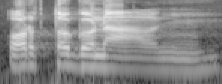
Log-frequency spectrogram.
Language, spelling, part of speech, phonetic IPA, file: Czech, ortogonální, adjective, [ˈortoɡonaːlɲiː], Cs-ortogonální.ogg
- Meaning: orthogonal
